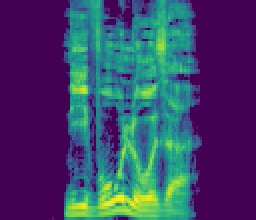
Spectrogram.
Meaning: 1. comparative degree of niveaulos 2. inflection of niveaulos: strong/mixed nominative masculine singular 3. inflection of niveaulos: strong genitive/dative feminine singular
- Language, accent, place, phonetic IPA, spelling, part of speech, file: German, Germany, Berlin, [niˈvoːloːzɐ], niveauloser, adjective, De-niveauloser.ogg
